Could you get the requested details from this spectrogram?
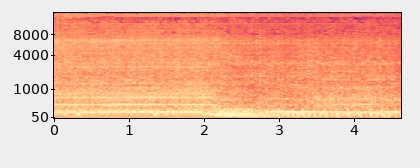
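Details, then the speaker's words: Honda Karisma carbureted motorcycle after adjustment, idle speed reduced; steady single-cylinder putter starts a little high then settles to a lower even idle with no popping or hunting: normal idle, combustion normal. "Well, now it's about to slow down, friends, so the fuel and combustion are normal. It's not like it was slowing down. Yes, it's normal."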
